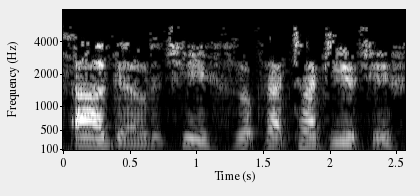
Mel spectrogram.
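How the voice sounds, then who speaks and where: An actor playing a keen, respectful young police inspector in a radio drama. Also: male voice, mid-range voice, animated, normal speed, natural voice. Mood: eager. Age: young adult. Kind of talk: British radio drama acting. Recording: dull, hissy radio drama recording.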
